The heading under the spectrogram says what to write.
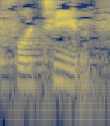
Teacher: don't make a flap in the word 14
